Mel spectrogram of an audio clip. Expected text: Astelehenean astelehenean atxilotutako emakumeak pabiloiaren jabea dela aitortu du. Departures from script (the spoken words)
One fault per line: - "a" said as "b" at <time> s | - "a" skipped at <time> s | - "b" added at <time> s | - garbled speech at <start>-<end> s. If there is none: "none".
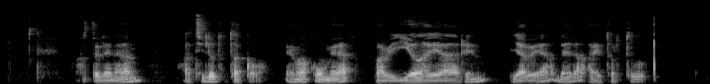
- "astelehenean" skipped at 1.4 s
